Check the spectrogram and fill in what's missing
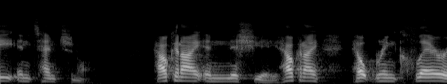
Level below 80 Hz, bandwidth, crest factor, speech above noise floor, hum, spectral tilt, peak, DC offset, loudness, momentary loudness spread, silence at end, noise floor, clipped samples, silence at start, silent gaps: -76 dBFS; 8.8 kHz; 20 dB; 43 dB; none; -5.5 dB/octave; -6 dBFS; under 0.1%; -27 LUFS; 13 LU; 0 s; -70 dBFS; under 0.1%; 0 s; none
